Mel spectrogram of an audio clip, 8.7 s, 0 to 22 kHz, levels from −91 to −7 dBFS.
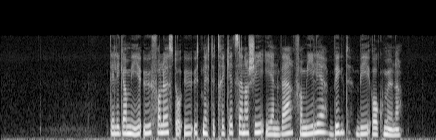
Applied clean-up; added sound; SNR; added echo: none; none; none; none.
